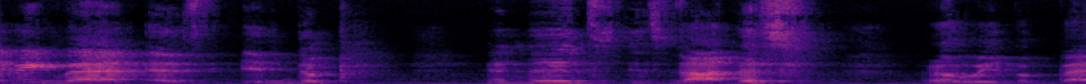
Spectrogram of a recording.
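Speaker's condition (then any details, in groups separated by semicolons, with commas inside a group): Cerebral palsy; powered wheelchair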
